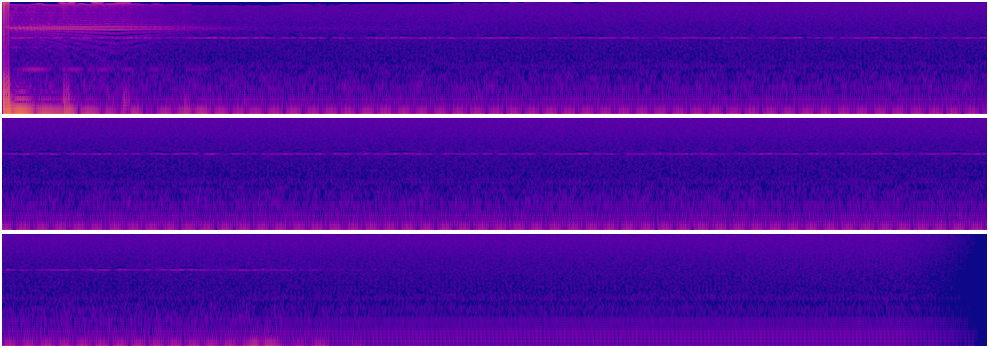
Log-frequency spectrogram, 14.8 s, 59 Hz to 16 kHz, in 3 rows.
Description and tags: This is a sample from my Q Rack hardware synth. It is part of the "Q multi 011: PadBell" sample pack. The sound is on the key in the name of the file. A soft pad with an initial bell sound to start with.
waldorf, pad, multi-sample, bell, bellpad, electronic, synth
